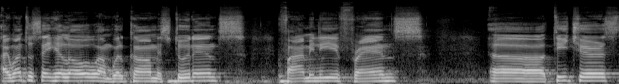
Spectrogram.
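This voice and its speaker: A man talks at a fairly slow pace with a Spanish accent. There is noticeable background noise and audible room echo. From Venezuela. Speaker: student speaker. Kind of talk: graduation speech. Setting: stage with audience. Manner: halting, many fillers.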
